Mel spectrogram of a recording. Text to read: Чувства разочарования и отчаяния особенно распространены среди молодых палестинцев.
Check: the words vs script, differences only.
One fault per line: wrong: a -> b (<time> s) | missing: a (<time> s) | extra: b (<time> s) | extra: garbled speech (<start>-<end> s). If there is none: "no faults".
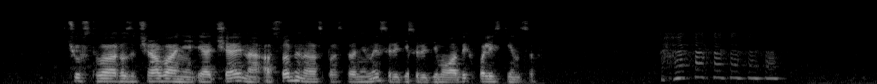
extra: среди (4.1 s)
